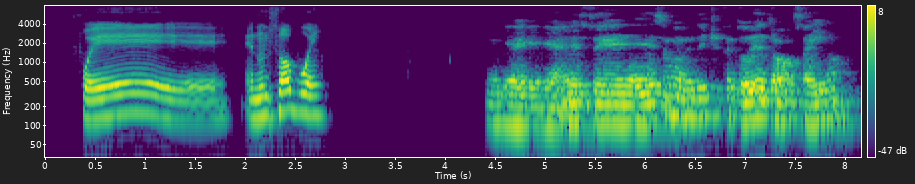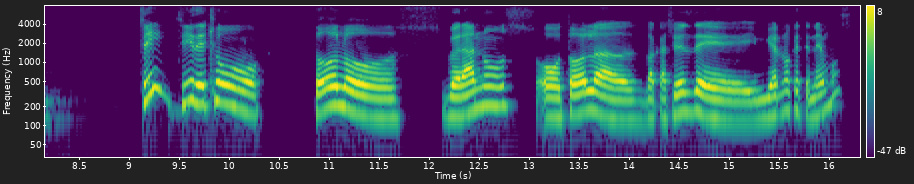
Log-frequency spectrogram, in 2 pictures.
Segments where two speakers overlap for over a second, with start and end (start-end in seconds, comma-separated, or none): none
